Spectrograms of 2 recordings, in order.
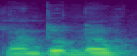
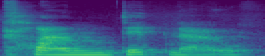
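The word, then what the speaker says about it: Llandudno: Cuz I didn't pronounce Landon know correctly.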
